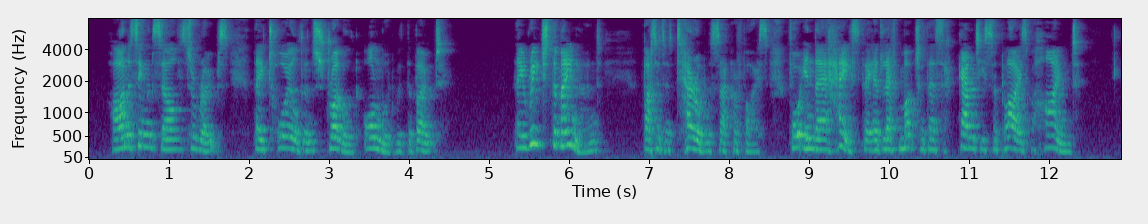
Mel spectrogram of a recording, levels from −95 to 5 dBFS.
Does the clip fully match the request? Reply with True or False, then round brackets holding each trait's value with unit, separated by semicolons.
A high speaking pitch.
True (215 Hz)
